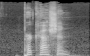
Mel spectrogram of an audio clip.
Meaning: 1. The collision of two bodies in order to produce a sound 2. The sound so produced 3. The detonation of a percussion cap in a firearm 4. The tapping of the body as an aid to medical diagnosis
- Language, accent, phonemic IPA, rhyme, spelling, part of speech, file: English, General American, /pɚˈkʌʃən/, -ʌʃən, percussion, noun, En-us-percussion.ogg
